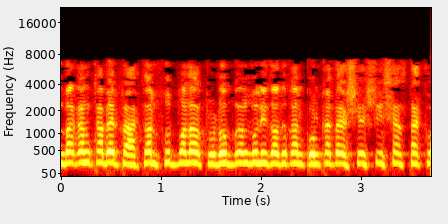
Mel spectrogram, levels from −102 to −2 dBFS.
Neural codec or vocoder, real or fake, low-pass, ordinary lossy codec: codec, 24 kHz, 6 kbps, HILCodec; fake; 7.2 kHz; MP3, 32 kbps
